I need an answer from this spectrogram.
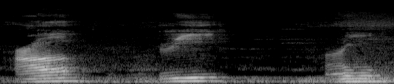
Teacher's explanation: عین کا مخرج ہا کی طرح حلق کے درمیان سے تھوڑا تکلف سے شروع میں ہی ادا کرنا پڑتا ہے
